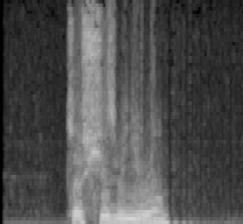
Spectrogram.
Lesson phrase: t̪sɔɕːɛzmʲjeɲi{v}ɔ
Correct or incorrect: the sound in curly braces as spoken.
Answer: incorrect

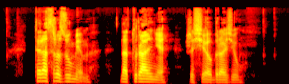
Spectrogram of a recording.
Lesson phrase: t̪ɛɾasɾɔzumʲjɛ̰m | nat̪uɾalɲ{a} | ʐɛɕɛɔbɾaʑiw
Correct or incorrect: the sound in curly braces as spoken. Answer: incorrect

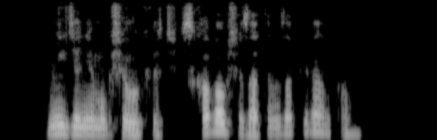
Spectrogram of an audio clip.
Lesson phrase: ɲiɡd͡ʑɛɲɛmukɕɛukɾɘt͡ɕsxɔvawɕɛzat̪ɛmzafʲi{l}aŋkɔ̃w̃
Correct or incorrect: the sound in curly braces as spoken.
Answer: incorrect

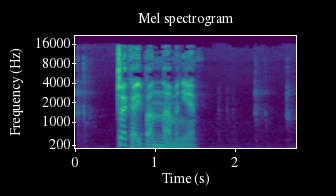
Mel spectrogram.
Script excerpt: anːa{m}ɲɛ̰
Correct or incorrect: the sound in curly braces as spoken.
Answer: correct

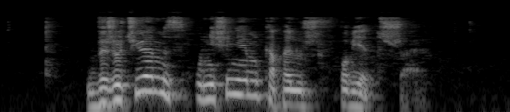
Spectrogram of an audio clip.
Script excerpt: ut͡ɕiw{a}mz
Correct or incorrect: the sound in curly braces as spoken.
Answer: incorrect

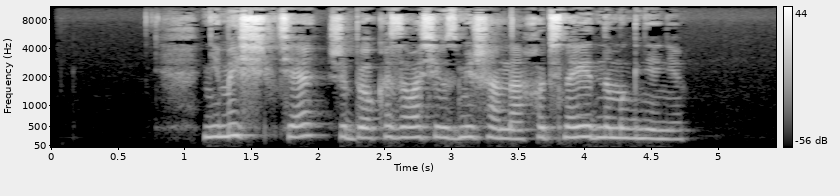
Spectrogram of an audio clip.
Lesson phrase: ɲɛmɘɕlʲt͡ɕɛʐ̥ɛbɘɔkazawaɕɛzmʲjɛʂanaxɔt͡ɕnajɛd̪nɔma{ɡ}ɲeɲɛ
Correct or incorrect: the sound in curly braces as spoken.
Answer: correct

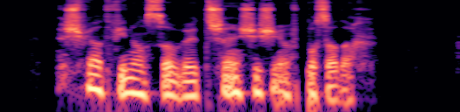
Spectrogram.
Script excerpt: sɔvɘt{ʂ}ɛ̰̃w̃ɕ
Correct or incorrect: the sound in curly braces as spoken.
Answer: correct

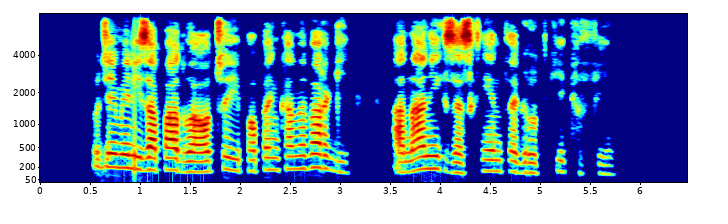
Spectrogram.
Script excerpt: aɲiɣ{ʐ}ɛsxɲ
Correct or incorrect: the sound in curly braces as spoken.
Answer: incorrect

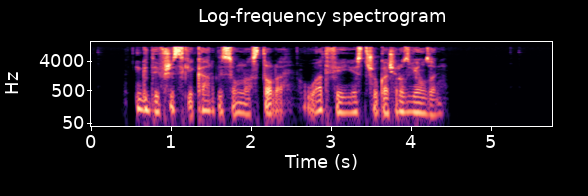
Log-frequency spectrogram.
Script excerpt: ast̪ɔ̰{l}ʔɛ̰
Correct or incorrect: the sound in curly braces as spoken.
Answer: correct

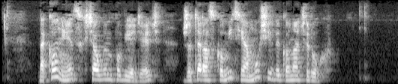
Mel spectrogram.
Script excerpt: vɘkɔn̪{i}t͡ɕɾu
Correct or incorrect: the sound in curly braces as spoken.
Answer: incorrect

